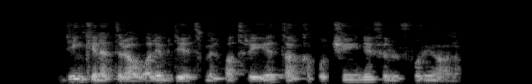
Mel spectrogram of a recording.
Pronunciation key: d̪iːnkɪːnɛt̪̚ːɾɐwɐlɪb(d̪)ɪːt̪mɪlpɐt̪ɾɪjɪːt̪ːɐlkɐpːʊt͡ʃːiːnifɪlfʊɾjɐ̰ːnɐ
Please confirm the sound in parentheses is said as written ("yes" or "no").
yes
